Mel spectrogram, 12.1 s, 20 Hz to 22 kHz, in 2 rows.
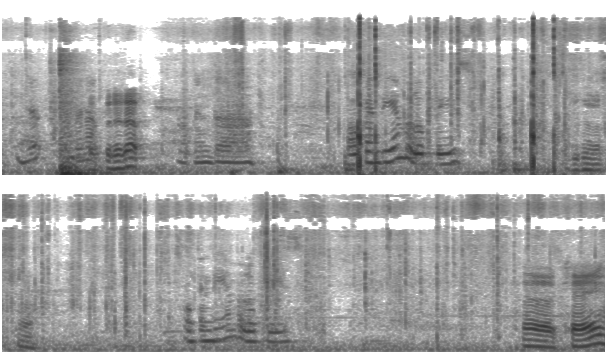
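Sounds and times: paper rustling: 2.0s - 12.0s
envelope being opened: 2.3s - 12.0s.

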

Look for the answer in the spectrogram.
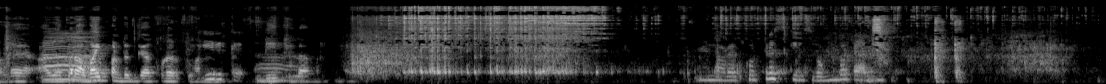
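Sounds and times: snack pieces rattling into metal canister: 3.9s - 6.2s.

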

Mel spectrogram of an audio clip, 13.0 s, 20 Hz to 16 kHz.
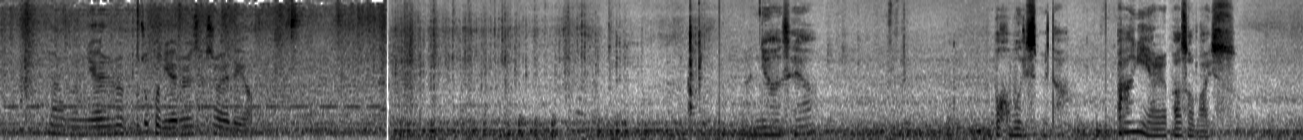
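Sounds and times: train rumble from inside: 3.5s - 13.0s.

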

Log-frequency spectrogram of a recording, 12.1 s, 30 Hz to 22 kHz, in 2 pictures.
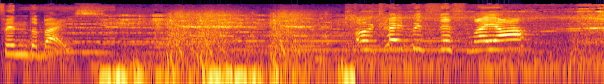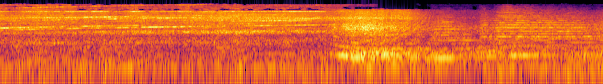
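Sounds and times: orchestral film score: 0.0s - 12.0s
deep rumble: 0.9s - 3.6s.

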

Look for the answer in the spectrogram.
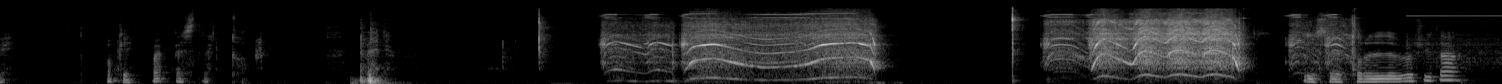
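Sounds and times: cordless drill motor whine: 6.0s - 8.9s, 10.4s - 15.0s.

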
